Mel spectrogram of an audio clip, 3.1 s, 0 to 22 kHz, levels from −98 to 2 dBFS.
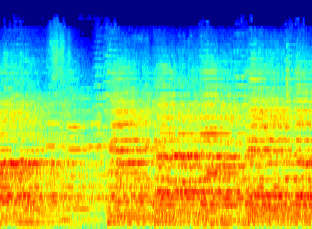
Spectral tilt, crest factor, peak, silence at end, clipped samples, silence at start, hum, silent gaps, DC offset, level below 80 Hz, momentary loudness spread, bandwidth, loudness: -5.5 dB/octave; 12 dB; 0 dBFS; 0 s; under 0.1%; 0 s; none; none; under 0.1%; -44 dBFS; 7 LU; 12 kHz; -12 LUFS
